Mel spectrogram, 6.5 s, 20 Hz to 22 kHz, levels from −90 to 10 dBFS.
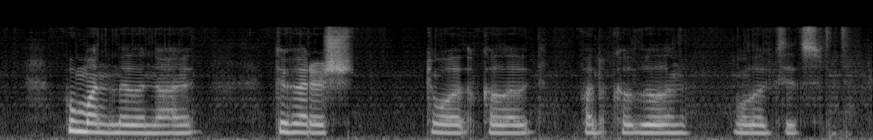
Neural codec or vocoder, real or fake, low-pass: autoencoder, 22.05 kHz, a latent of 192 numbers a frame, VITS, trained on many speakers; fake; 9.9 kHz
